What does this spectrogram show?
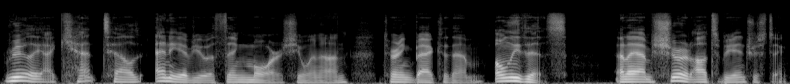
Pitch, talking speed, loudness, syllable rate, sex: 110 Hz, 210 wpm, -19 LUFS, 5.2 syllables/s, male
